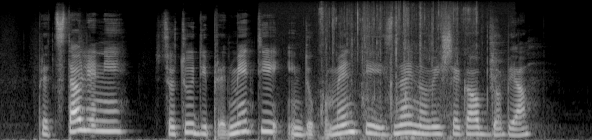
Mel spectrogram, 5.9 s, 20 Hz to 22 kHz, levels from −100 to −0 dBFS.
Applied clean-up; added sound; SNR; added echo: none; Crackle; 17 dB; none.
